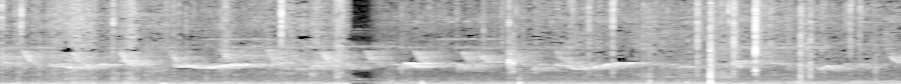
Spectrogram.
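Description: Faint forest bird calls, a quick run of short repeated chirps, with scattered small crackles from a smouldering leaf fire. The sound drops out briefly about two and a half seconds in.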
